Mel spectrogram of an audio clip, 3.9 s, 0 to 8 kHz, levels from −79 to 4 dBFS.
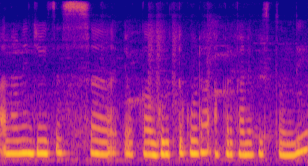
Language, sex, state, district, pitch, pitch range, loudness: Telugu, female, Telangana, Karimnagar, 230 Hz, 220-235 Hz, -15 LUFS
